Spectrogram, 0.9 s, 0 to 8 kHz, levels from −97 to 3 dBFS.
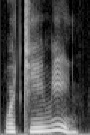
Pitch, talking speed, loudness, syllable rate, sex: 255 Hz, 265 wpm, -14 LUFS, 5.3 syllables/s, female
